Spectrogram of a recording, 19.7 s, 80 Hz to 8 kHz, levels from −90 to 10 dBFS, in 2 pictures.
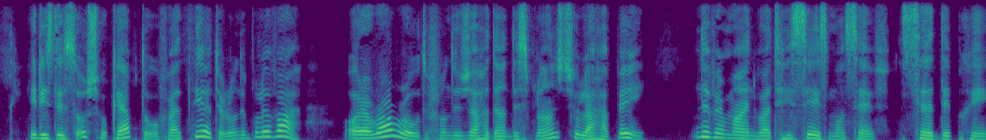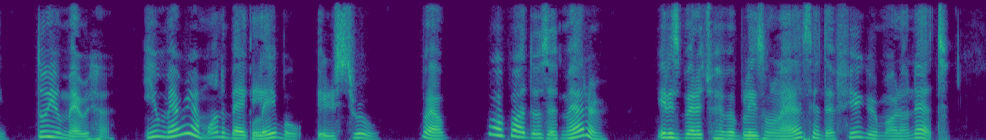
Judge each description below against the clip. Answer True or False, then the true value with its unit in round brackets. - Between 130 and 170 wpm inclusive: False (190 wpm)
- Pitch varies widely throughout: True (6.3 semitones)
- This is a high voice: True (195 Hz)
